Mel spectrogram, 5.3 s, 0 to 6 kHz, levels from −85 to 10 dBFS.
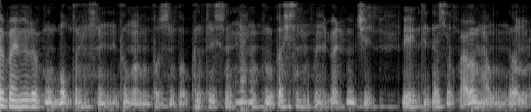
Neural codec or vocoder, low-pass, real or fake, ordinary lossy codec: autoencoder, 44.1 kHz, a latent of 192 numbers a frame, MeloTTS; 5.4 kHz; fake; none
